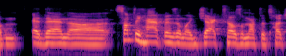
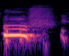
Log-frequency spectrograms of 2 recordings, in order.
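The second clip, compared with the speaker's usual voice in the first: high oof; 4 dB louder than usual. Real, not acted. Reacting to the joke.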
